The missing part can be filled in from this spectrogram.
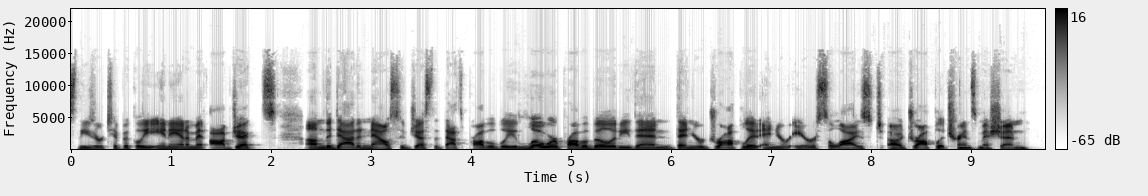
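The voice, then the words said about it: Strong New York-area American accent. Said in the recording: “your accent is off the charts right now ... a combination of Connecticut, Long Island, New York City, and now Philly ... I'm a blend now”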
